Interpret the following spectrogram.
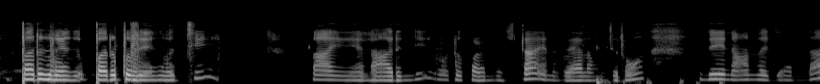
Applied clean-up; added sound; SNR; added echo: none; none; none; none.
